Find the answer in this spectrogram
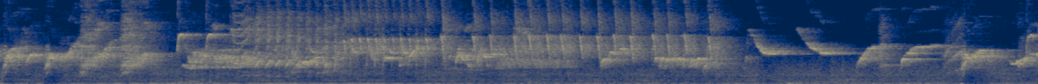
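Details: Kinoy song in sharp, energetic form for use as a master recording: crowded high twittering and trills, then separate short sweeping notes with small gaps between them.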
